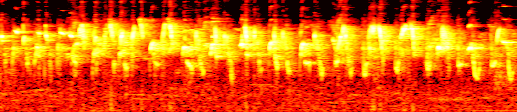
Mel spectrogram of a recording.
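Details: Timbrado canary in full song, a continuous stream of rapid chirped syllables and rolling trills delivered without pause, loud and close.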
